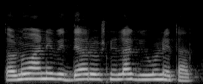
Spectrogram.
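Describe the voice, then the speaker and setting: Mellow-voiced woman narrating a Marathi story. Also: a little high, a little fast. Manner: reads all parts in one even narrating voice. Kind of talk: scripted story narration with character dialogue.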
